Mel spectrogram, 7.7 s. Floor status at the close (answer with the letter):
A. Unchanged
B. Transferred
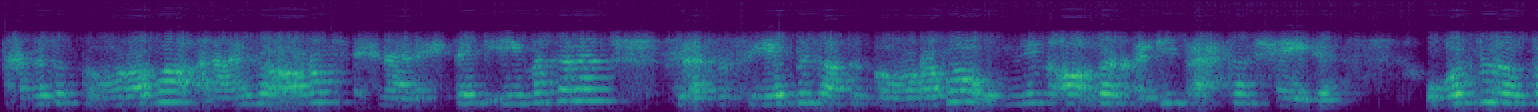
A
